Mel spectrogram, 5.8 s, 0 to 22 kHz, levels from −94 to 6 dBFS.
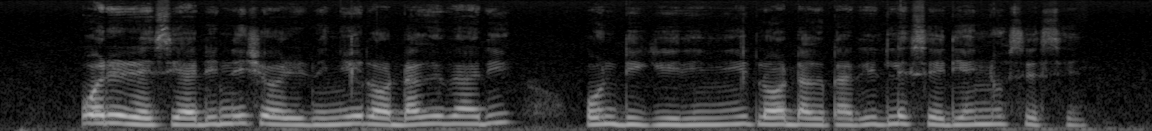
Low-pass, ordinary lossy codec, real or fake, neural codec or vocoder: none; none; real; none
